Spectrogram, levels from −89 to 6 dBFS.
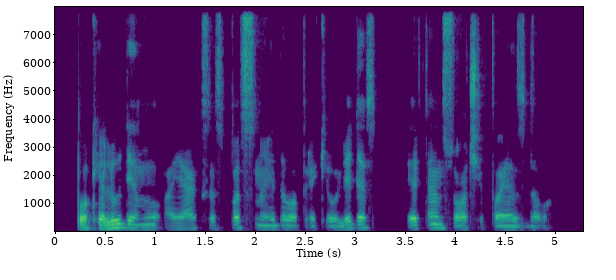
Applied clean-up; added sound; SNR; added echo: none; none; none; none.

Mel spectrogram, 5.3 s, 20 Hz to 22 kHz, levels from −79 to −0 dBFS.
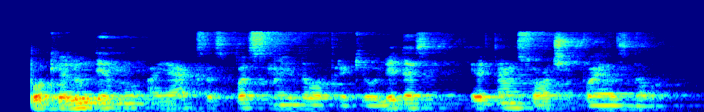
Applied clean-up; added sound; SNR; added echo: none; none; none; reverberation time 0.9 s.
